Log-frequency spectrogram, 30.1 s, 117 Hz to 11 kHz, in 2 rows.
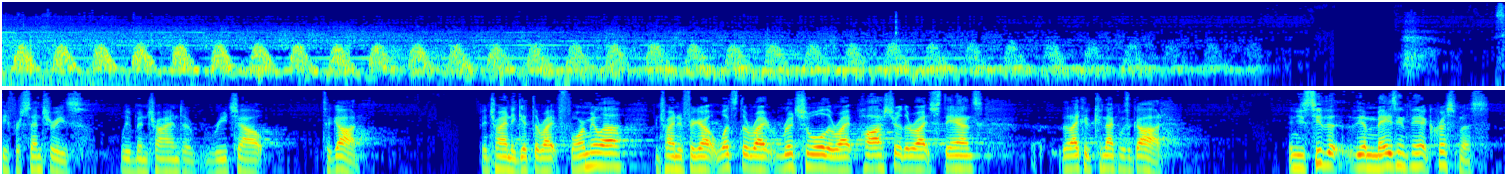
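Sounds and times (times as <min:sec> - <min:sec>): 
low droning hum: 0:00.0 - 0:12.6
heartbeat-like throbbing: 0:00.0 - 0:12.8
speech: 0:04.2 - 0:12.7, 0:15.0 - 0:18.8, 0:19.8 - 0:25.0, 0:25.6 - 0:26.8, 0:27.9 - 0:30.0.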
